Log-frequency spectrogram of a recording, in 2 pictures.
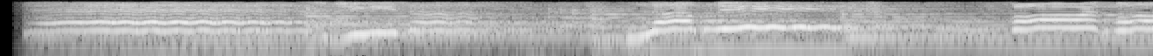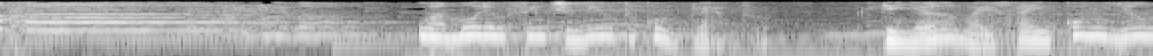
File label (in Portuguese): Evangélico Romantica Masculino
